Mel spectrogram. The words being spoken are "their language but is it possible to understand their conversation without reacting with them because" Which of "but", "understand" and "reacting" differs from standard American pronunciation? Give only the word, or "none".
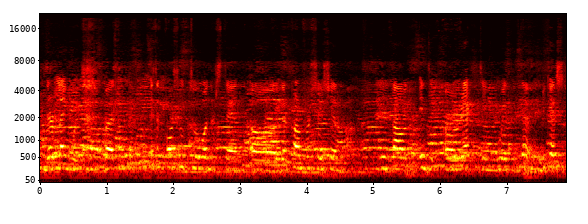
none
